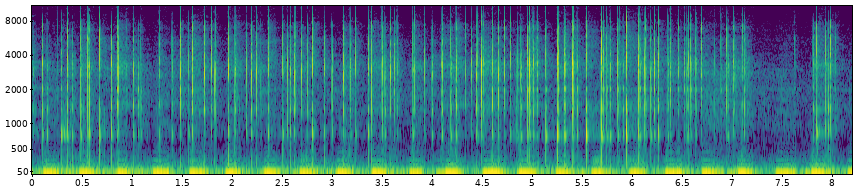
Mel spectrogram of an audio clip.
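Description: A red, medium-sized metal aerosol can of shaving foam, held horizontally in front of the microphone, is tapped and scratched with long nails. Rapid, fairly steady clicks and scrapes with a bright, tinny ring follow one another over a constant low hum, with brief pauses near the end.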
